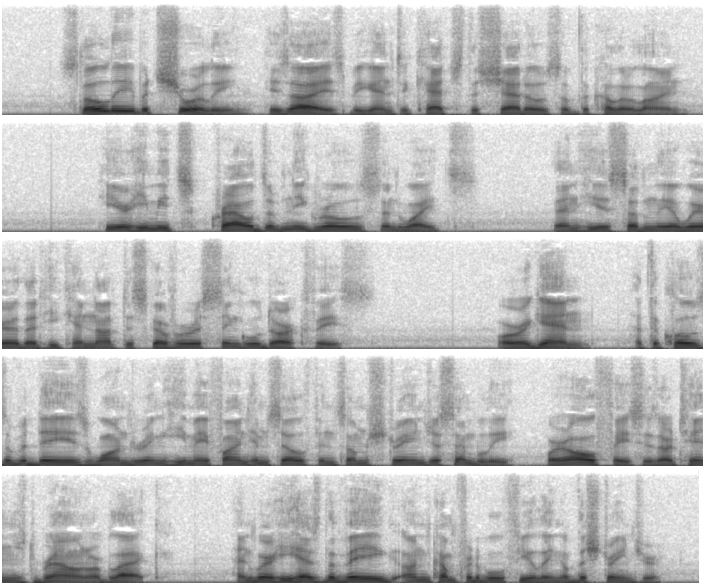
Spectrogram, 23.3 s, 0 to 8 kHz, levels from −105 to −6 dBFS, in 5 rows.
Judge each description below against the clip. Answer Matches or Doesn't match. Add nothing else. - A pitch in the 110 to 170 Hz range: Doesn't match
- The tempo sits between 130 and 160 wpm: Doesn't match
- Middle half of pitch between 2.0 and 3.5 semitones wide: Matches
